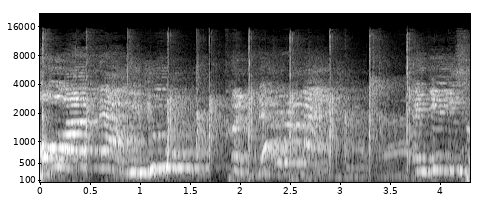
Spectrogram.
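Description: A man preaching through a microphone and PA system, with several scattered sharp hand claps.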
